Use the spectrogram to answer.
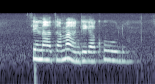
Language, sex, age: Swati, female, 21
